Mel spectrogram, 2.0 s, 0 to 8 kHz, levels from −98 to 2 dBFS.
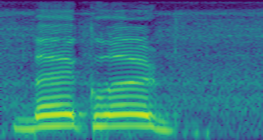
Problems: constant background noise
